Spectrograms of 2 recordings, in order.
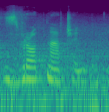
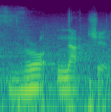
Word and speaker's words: zwrot naczyń: Zwrotnaczyn. Zwrotnaczyn.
